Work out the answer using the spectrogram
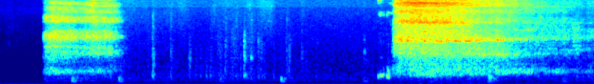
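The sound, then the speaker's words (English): A person takes a deep breath, heard as a short rush of air followed by a longer, louder airy breath a few seconds later, with quiet rustles between. “do you want to take a deep breath right now”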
